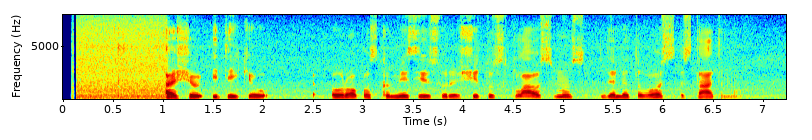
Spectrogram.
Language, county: Lithuanian, Vilnius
